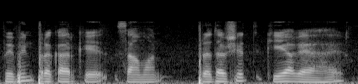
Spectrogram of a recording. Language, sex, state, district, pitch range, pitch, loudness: Hindi, male, Telangana, Hyderabad, 115-135 Hz, 125 Hz, -21 LUFS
